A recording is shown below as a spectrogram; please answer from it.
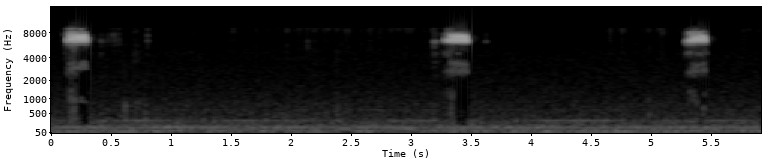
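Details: Calling 곰귀뚜라미 cricket: three short, shrill, high chirps roughly two to three seconds apart, each a quick buzzy burst, over a low steady background hum.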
